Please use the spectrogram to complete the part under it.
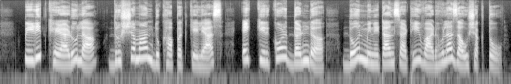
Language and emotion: Marathi, neutral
